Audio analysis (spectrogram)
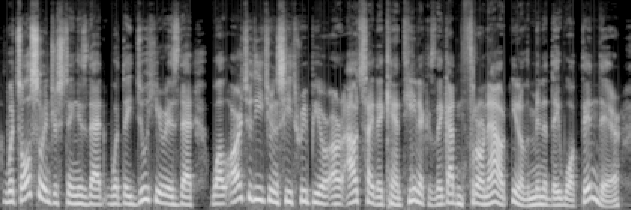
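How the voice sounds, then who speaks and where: A man with a somewhat high-pitched voice hosts a casual fan podcast. He recaps conversationally, dropping in loose paraphrased dialogue. The sound is very dry, with no room on it. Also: lively intonation, fast, few pauses, dry recording. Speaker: podcast host. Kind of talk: casual fan discussion, recapping a radio drama.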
